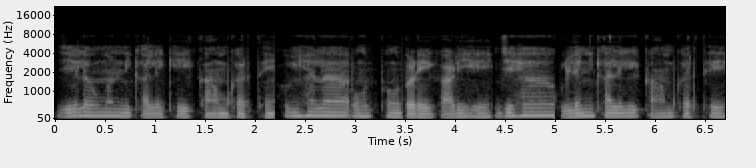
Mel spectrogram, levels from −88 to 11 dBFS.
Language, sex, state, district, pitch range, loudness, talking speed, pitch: Chhattisgarhi, male, Chhattisgarh, Korba, 105-125 Hz, -35 LUFS, 170 wpm, 115 Hz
